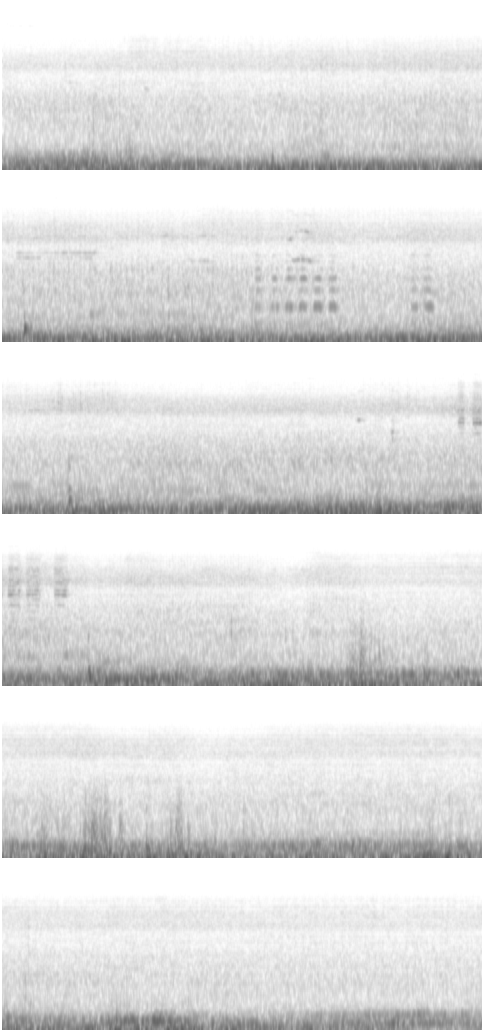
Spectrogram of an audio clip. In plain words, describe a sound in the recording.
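Wind rushes past over the engine noise.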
